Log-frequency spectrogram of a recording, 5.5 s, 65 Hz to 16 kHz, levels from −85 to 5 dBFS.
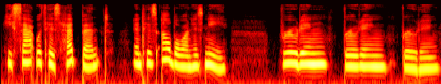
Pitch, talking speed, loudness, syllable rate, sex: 230 Hz, 165 wpm, -16 LUFS, 4.4 syllables/s, female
